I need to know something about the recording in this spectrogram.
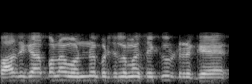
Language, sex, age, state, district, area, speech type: Tamil, male, 45-60, Tamil Nadu, Viluppuram, rural, conversation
